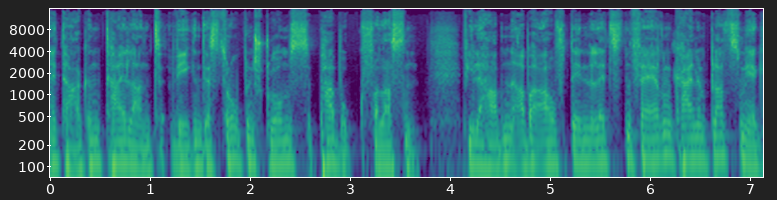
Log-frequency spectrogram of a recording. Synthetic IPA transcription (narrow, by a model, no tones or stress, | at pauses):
ɪtʰaːɡən̩tʰaɪlantveːɡŋ̩dɛstʁ̥oːpn̩ʃtʊɐmspʰabʊkfɛɐlasn̩fiːləɦaːbn̩ʔaːbɐaʊfd̥eːnlɛt͡stn̩fɛːʁənkʰaɪnənpl̥at͡smeːɐɡə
